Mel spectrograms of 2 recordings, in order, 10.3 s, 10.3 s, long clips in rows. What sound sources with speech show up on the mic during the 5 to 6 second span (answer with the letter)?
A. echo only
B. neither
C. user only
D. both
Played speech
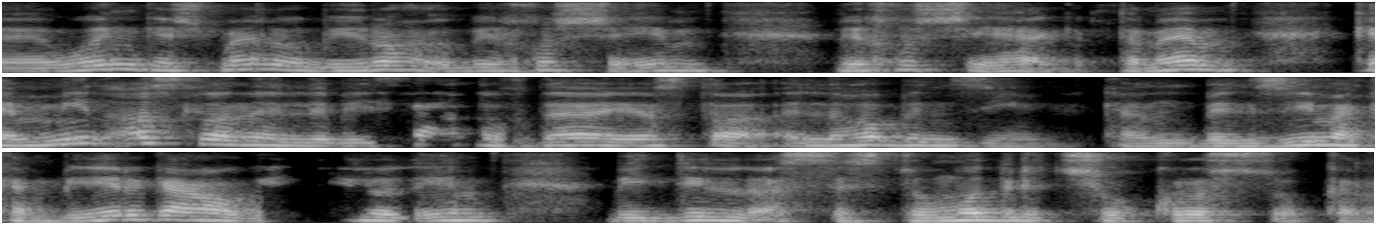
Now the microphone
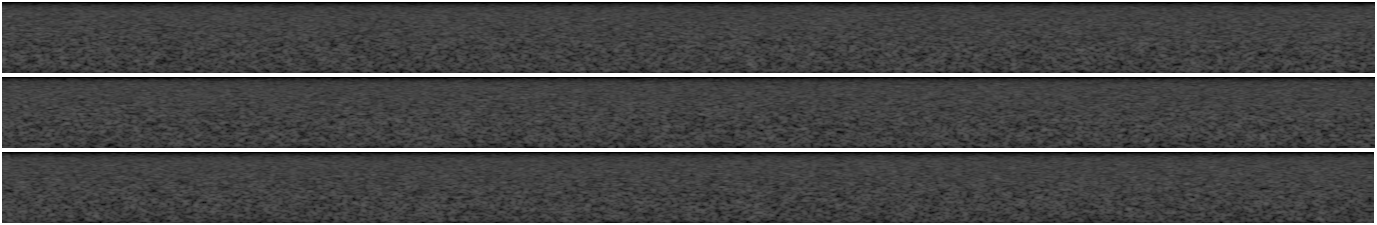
B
